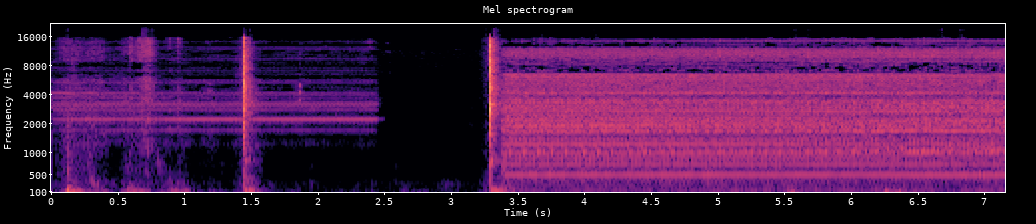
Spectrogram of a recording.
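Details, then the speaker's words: Floppy drive stepper motor driven by code at about 1000 microsecond step delay: clicks, silence, then a steady high buzzing drone holding one pitch; tone changed after working at the start, stepper suspected stuck at one end (direction), not confirmed. "hmm i wonder why it changes sound i think it might have something to do with the uh stepper motor getting stuck at one end or another"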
